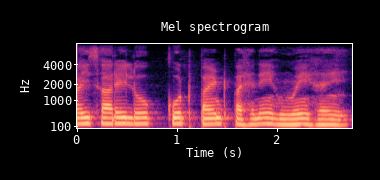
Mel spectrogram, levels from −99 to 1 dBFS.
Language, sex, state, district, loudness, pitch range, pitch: Hindi, male, Chhattisgarh, Raipur, -14 LUFS, 145-160 Hz, 150 Hz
